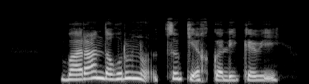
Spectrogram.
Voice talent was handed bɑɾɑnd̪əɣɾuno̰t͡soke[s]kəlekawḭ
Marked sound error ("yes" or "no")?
yes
